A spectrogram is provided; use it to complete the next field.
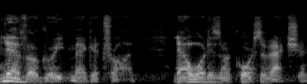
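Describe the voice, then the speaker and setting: Doing a put-on character voice, a man growls at a fairly low pitch with lively intonation and a moderate pace. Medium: fan dub. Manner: sly, obsequious.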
